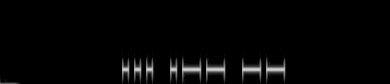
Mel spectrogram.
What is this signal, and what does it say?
Morse code, heard as a keyed tone, about 21 wpm, 700 Hz. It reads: SWM
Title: USA Call Sign Postfixes - 3 Letters 20wpm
